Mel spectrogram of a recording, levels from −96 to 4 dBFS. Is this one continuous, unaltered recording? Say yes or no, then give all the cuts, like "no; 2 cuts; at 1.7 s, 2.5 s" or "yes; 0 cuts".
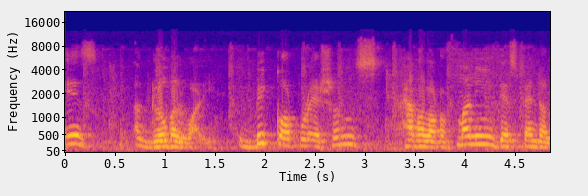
yes; 0 cuts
